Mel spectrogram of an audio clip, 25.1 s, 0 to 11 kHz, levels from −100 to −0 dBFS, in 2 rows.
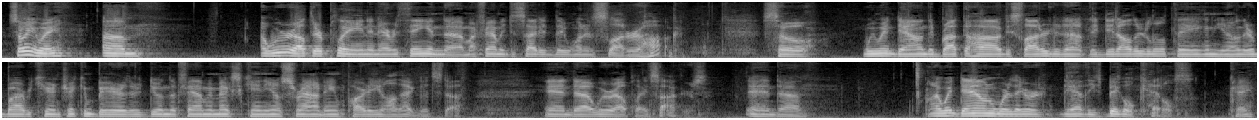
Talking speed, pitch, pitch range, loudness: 195 wpm, 120 Hz, 115-130 Hz, -28 LUFS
